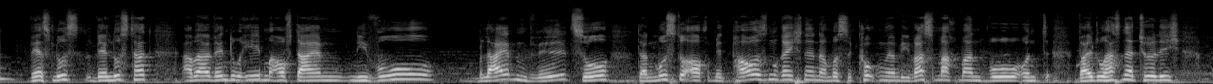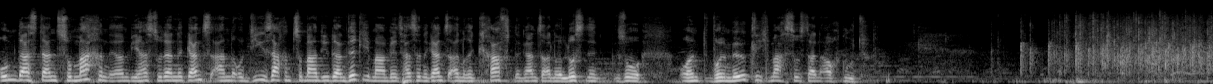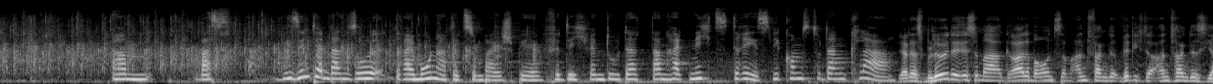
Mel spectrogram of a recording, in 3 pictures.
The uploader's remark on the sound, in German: live vom ZFR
